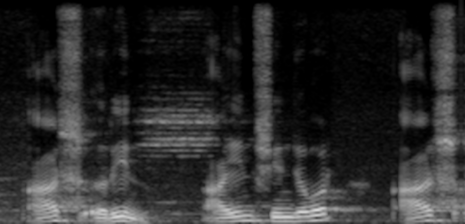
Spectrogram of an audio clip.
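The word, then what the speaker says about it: عشر: দেখেন আইনশিন জবর আশ আইনশিন জবর আশ রদ ঋণ কি হলো আশরিন আইন শিন জবর আশ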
